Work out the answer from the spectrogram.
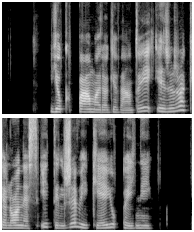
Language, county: Lithuanian, Vilnius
